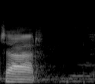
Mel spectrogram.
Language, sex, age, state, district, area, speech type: Hindi, male, 18-30, Uttar Pradesh, Chandauli, rural, read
